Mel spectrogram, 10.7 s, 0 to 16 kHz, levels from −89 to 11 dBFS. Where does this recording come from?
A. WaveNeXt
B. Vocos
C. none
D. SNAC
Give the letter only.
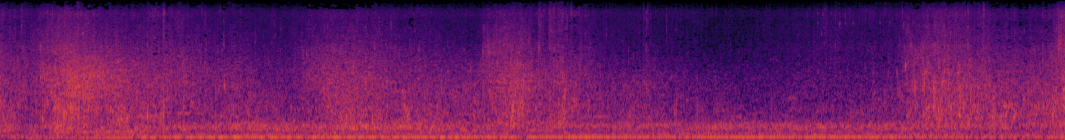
C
